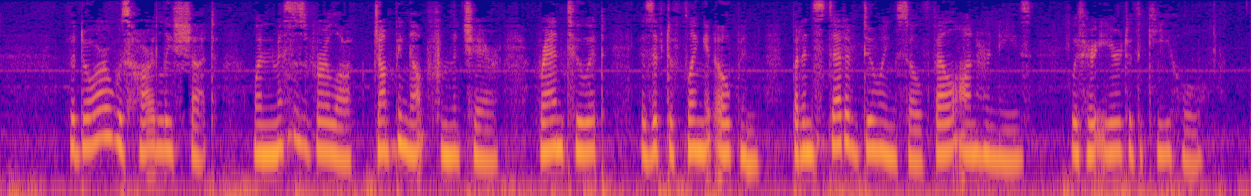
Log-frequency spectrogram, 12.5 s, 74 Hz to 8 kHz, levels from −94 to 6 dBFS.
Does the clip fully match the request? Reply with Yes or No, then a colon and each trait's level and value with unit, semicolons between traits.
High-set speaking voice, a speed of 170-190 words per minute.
Yes: high, 210 Hz; average, 175 wpm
